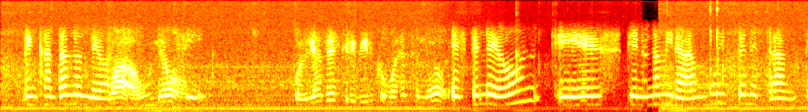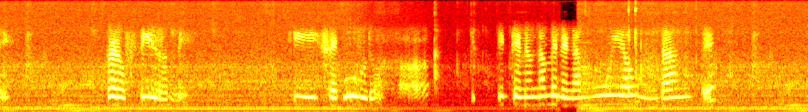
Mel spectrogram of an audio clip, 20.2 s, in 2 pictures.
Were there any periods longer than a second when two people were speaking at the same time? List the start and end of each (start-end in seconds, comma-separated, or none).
none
